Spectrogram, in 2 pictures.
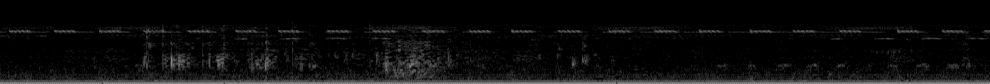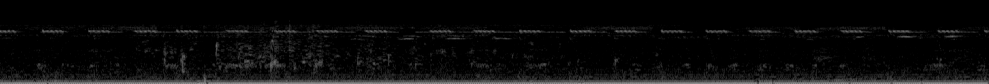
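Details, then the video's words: Eastern Botswana wilderness crickets at night, 21 May 16, 02:30 AM: fast, regular high chirps dominate while brief lower rattling calls of other night animals break in twice, all over a steady low hum. "1 Hour cricket sound"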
